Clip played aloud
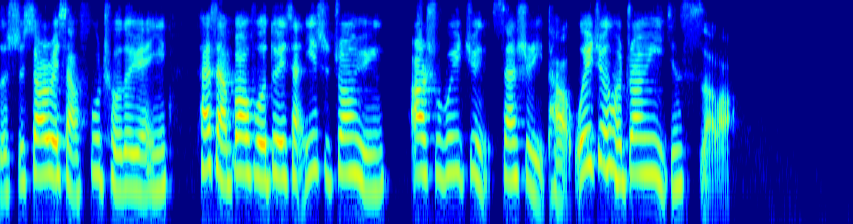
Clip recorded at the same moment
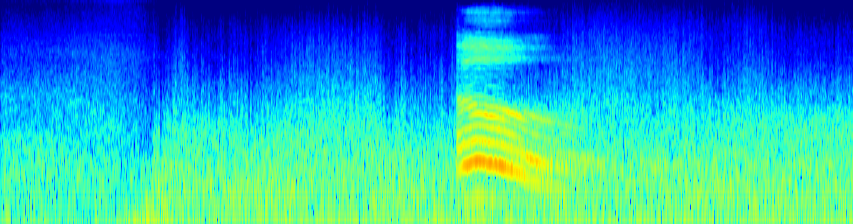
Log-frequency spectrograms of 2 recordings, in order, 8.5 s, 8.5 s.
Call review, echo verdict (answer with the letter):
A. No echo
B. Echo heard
A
